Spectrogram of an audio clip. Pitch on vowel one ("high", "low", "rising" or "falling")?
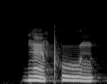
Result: falling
